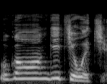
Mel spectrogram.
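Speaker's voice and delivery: very high, put-on, strongly country-like accent. Quoting an old man speaking to his wife: imitating a country accent. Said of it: "in a very country-like accent".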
